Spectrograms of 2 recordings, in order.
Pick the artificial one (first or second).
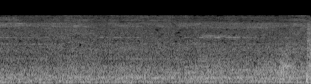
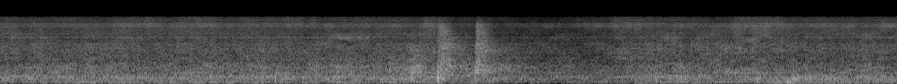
second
